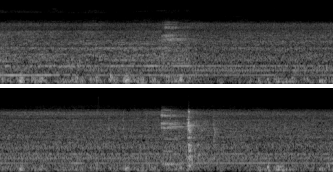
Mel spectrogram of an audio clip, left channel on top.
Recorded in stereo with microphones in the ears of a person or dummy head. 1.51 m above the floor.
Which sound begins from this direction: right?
A cowbell, at 1.6 s.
